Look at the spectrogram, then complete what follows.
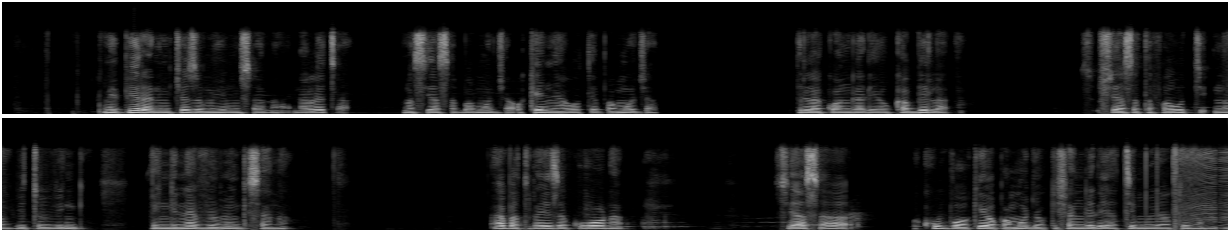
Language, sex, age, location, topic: Swahili, male, 25-35, Wajir, government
